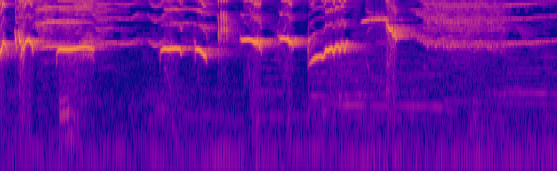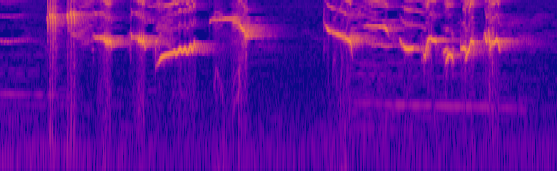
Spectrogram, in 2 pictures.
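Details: Oriental magpie-robin song used as a lure to set other kacer singing; three loud bursts of sweet whistles, upward slurs and sharp chips, separated by short pauses.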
